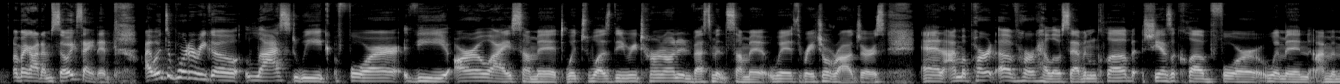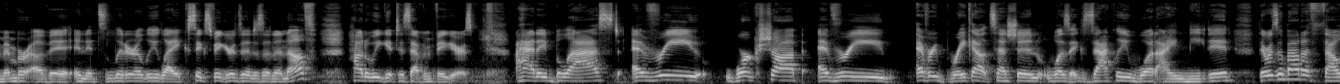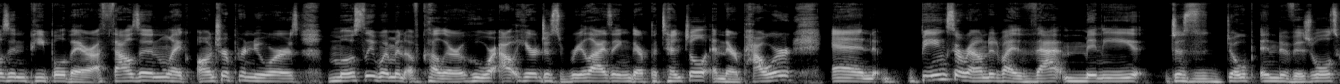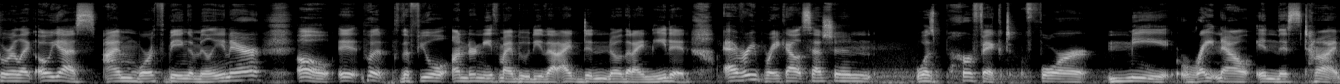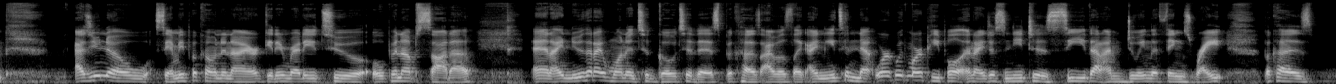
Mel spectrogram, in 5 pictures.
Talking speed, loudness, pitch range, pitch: 175 wpm, -20 LUFS, 135-170 Hz, 150 Hz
